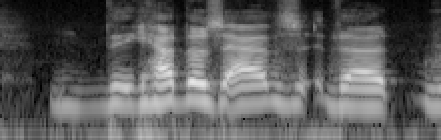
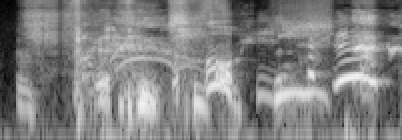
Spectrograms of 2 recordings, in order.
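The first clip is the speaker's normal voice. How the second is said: laughing; 10 dB louder, much slower than usual. Real, not acted. Bursts out laughing.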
